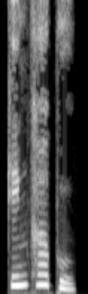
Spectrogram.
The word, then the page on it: ಕಿಂಕಾಪು: Kannada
